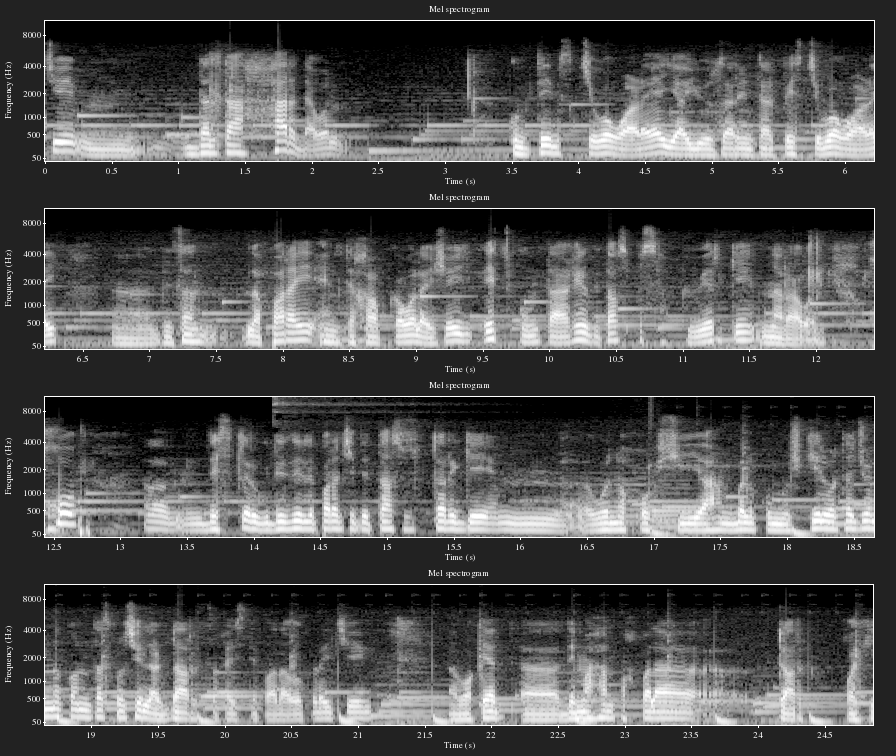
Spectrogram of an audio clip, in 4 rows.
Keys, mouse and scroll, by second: 20.2-24.7 drag.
